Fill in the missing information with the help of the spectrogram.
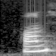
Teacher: Hami sözündə vurğu əvvəldə yox, sondadır. Yəni ikinci hecadadır.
